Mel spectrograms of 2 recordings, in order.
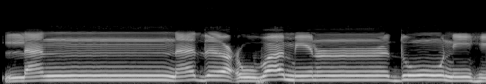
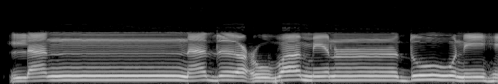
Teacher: الف کی وجہ سے واو کو لمبا نہیں کیا جائے گا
